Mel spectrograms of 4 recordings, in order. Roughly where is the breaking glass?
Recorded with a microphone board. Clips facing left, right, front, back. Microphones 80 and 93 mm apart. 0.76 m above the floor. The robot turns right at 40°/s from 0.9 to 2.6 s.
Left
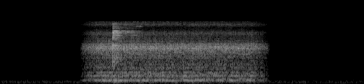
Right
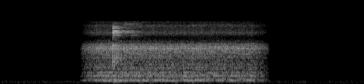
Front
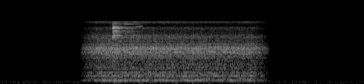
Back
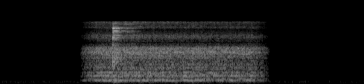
Behind.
